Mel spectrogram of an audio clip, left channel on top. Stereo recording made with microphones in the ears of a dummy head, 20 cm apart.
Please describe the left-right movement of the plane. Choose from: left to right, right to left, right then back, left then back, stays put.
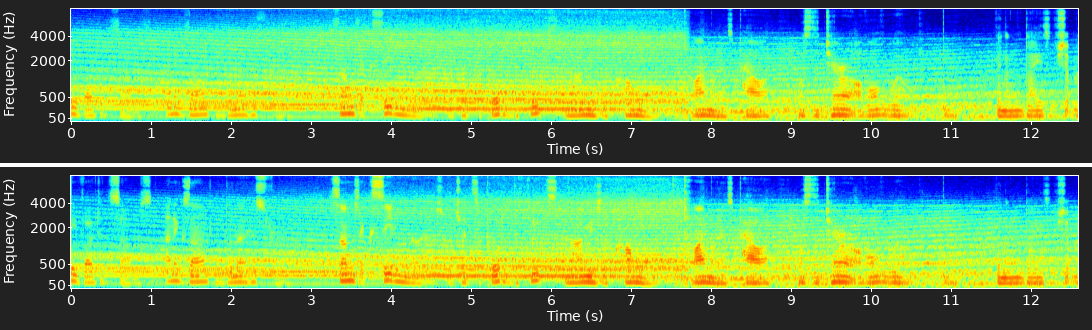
left to right.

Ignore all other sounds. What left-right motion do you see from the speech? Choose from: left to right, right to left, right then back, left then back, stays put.
right to left.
